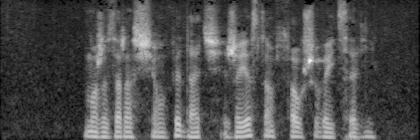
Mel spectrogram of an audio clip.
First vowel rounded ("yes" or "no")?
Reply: yes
